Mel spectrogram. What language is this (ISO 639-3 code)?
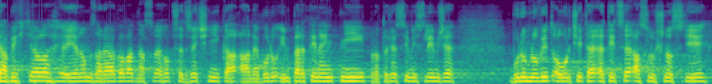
ces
